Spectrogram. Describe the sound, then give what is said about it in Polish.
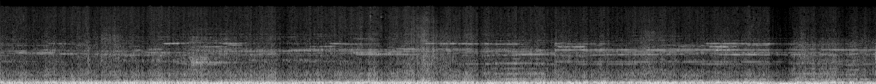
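A train rolls past on the only railway line in the United Arab Emirates, a steady heavy rumble with high metallic whines and squeals ringing above it throughout, loud and continuous with no voices. “Bo wiesz, to jest taki dźwięk, który nam się zupełnie z pociągiem nie kojarzy. Raczej z jakimś płaczem i ciszą.”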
